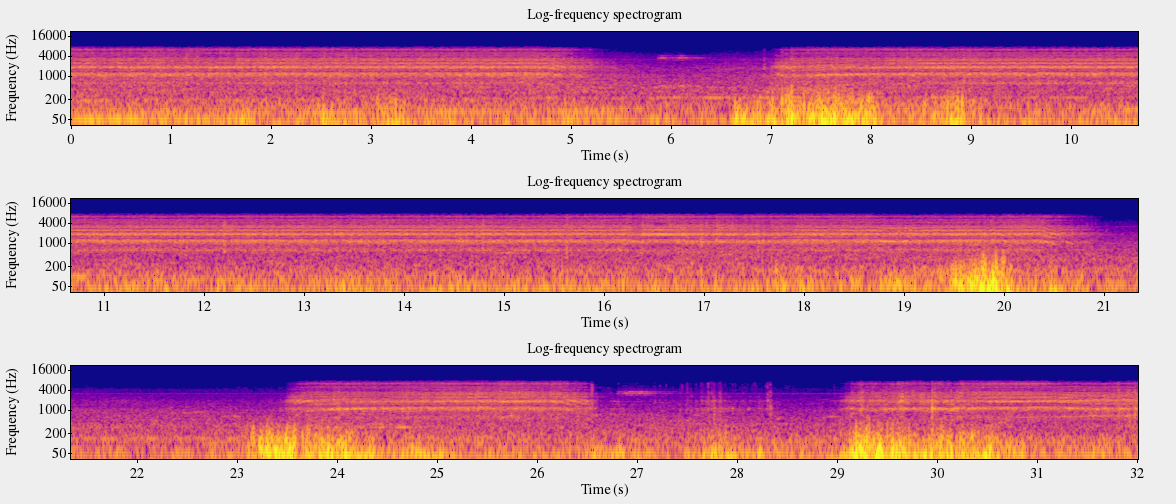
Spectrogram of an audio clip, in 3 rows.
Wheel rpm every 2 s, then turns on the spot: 160, 160, 90, 30, 160, 160, 160, 160, 160, 160, 50, 20, 150, 50, 50, 160.
26-28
